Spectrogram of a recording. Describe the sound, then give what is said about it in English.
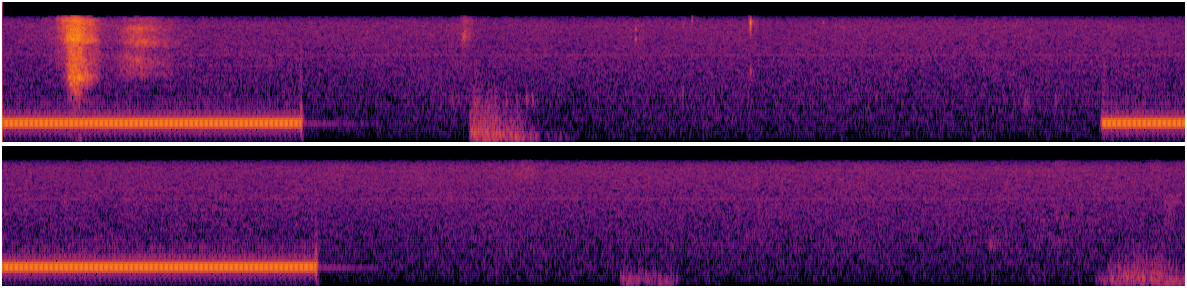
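A telephone ringback tone sounds twice, each steady buzzing ring lasting about two seconds with a long pause between, loud and clear, with a few soft low thumps in the gaps. “It's ringing.”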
